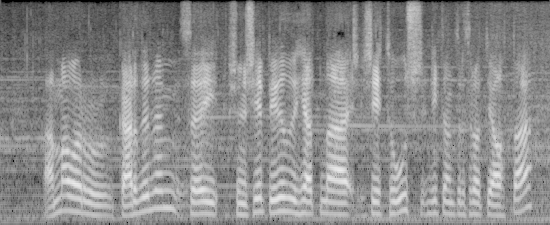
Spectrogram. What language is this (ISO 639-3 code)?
isl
